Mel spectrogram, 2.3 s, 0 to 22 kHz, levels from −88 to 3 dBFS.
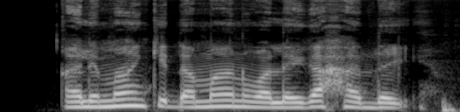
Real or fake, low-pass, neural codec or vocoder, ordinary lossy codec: real; none; none; none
